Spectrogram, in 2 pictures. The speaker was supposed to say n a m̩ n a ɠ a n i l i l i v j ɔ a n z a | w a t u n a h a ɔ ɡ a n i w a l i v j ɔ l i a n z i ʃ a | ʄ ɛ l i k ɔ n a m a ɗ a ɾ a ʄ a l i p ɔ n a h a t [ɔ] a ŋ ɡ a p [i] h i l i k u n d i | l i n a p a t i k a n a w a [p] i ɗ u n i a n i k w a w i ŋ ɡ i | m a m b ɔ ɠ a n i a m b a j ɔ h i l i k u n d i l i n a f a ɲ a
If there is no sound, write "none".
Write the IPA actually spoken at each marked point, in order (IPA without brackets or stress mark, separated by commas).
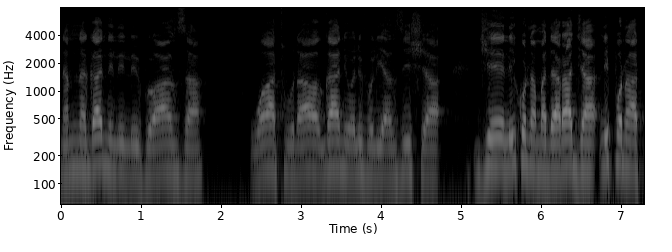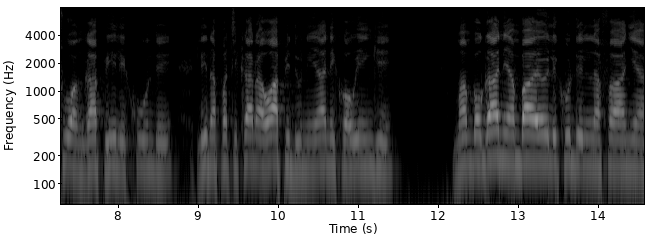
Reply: u, i, p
